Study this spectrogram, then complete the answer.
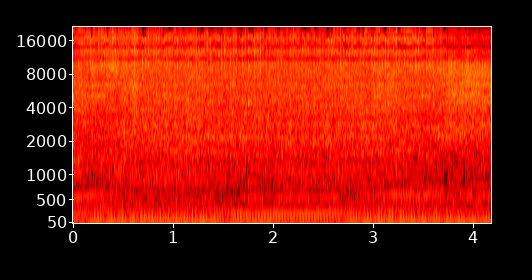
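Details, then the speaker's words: Nissan 240SX drift car, KA24DET engine, after oil change, oil pressure good: steady, even low idle with a constant faint whine on top, no knocks or misses; engine running healthy. "But she's running good, sounds good, oil pressure's good, so we should be hot and bothered and ready to roll, motherfucker."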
